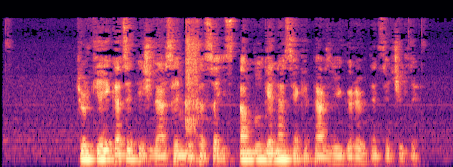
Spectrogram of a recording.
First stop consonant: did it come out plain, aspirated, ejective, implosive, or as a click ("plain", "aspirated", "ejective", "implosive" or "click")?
aspirated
